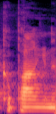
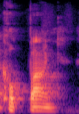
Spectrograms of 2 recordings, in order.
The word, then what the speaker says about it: Koppang: Jag måste bara dra en parentes om eh, Nina, Nina Kopang, Nina Koppang. Eh, för det är hur hennes namn ska uttalas.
